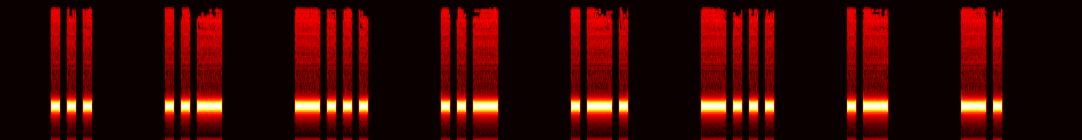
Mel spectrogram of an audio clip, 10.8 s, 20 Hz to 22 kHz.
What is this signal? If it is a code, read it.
Morse code, heard as a keyed tone, about 15 wpm, spaced as for 8 wpm, 1000 Hz. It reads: SUBURBAN
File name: qotdfiles / 8wpm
